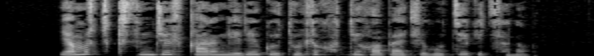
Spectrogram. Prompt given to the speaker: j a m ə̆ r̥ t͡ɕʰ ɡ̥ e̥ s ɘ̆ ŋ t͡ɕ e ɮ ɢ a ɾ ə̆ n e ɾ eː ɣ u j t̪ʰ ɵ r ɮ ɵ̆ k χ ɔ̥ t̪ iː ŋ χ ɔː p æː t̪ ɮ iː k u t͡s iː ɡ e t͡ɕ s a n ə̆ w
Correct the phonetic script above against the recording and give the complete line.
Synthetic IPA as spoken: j a m ə̆ r̥ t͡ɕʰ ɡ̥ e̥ s ɘ̆ n t͡ɕ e ɮ ɢ a ɾ ə̆ ŋ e ɾ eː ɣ u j t̪ʰ ɵ r ɮ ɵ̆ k χ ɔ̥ t̪ iː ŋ χ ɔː p æː t̪ ɮ iː k u t͡s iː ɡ e t͡ɕ s a n ə̆ w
